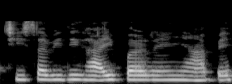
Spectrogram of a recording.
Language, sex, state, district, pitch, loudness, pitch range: Hindi, female, Bihar, Jamui, 210 Hz, -17 LUFS, 205-220 Hz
